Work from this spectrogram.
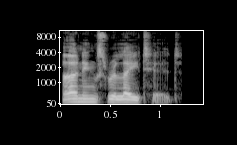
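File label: "earnings related", British English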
